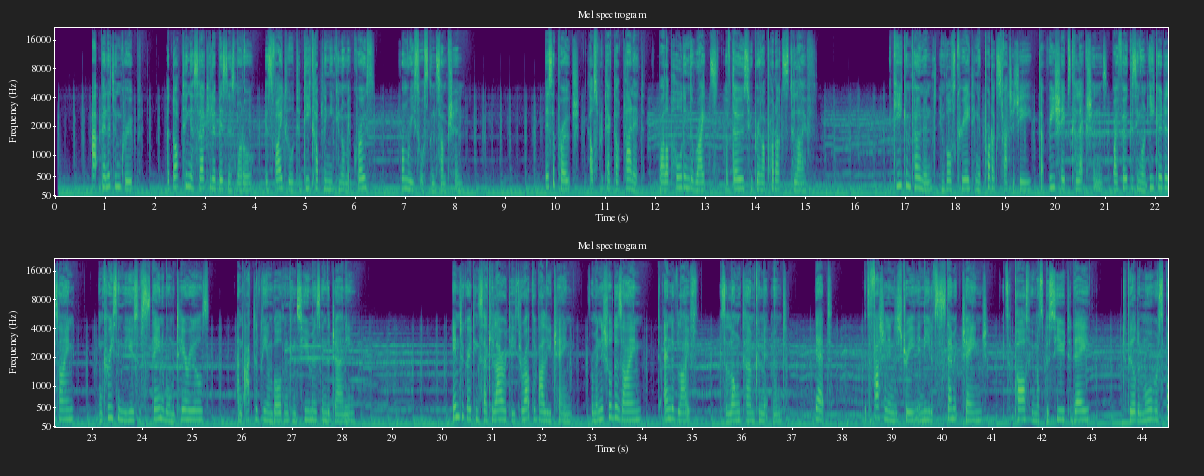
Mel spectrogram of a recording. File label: Corporate UK; Benneton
